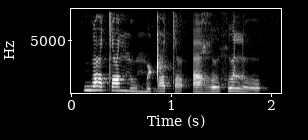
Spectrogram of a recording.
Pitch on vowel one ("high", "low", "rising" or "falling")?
falling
